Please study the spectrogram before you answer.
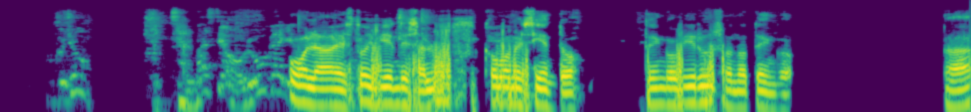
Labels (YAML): expert_labels:
- quality: no cough present
  dyspnea: false
  wheezing: false
  stridor: false
  choking: false
  congestion: false
  nothing: false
